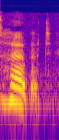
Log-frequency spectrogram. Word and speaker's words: Herbert: I've just heard exciting reports that Herbert has found, and it is Herbert, that is how he says his name, despite the slight miscommunication that has occurred within camp in terms of how to pronounce it.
